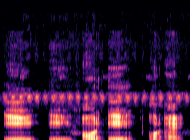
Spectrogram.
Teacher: ई और ए और ऐ जो होता है वह जिह्वा के अग्रभाग से बोला जाता है, जबकि अ जो होता है वह जिह्वा के मध्य भाग से अ को बोला जाता है। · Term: अग्र स्वरों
